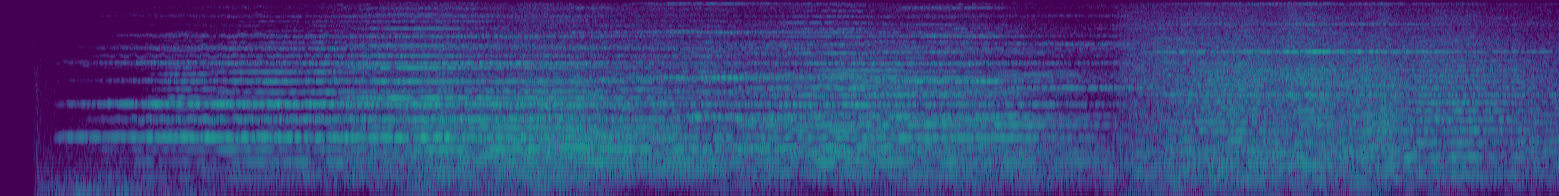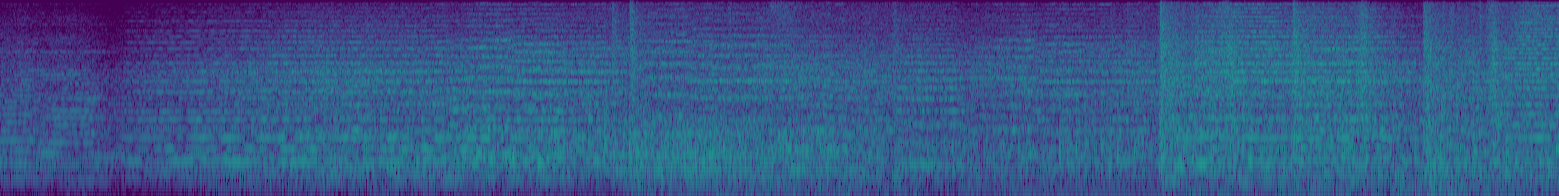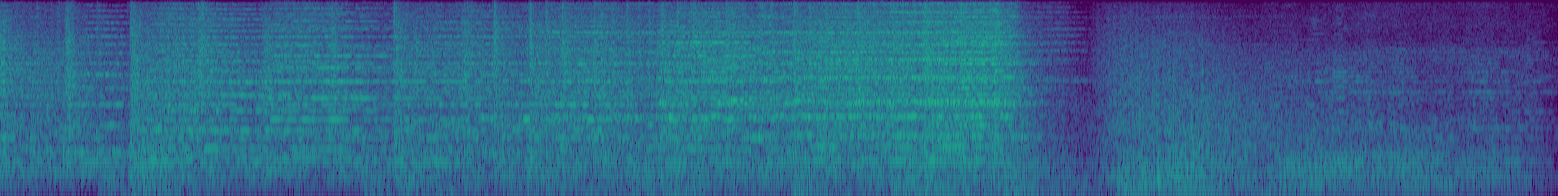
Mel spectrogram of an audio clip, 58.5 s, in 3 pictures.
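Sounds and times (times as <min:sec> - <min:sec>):
trailer music: 0:00.4 - 0:58.4.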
